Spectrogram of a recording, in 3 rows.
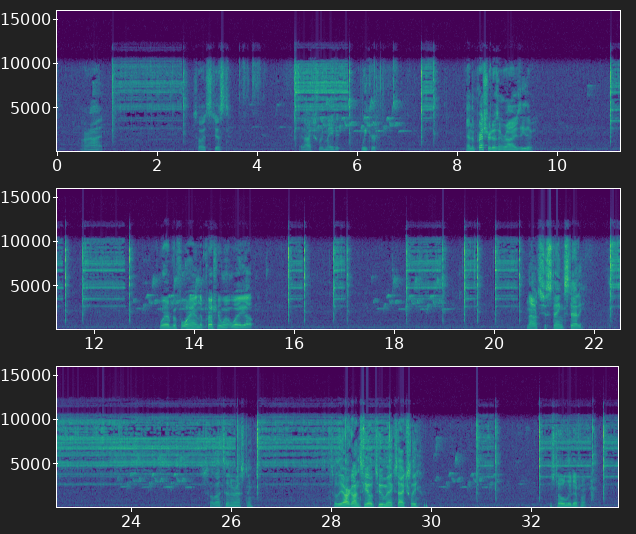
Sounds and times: Speech: 0.5 - 1.0, 2.8 - 3.5, 4.8 - 6.4, 8.2 - 9.6, 13.3 - 15.2, 20.7 - 21.8, 25.5 - 26.5, 28.0 - 30.0, 32.4 - 33.2
Bird vocalization, bird call, bird song: 3.8 - 7.1, 12.8 - 14.2, 17.5 - 19.2, 23.7 - 25.3, 30.0 - 32.0.

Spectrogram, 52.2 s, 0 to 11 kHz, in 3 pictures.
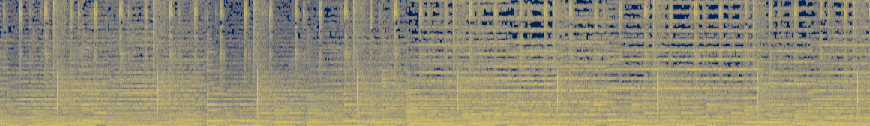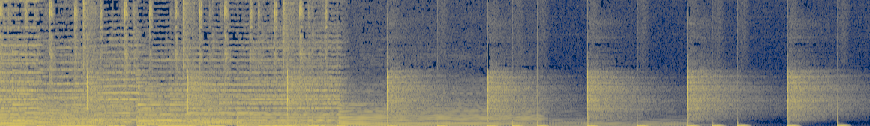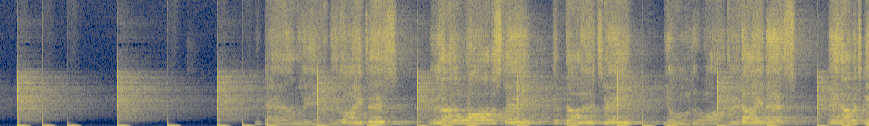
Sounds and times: Synthesizer: 0.0 - 31.3, 39.9 - 52.1
Electronic music: 0.0 - 31.9, 39.8 - 52.1
Background music: 0.0 - 32.4, 39.2 - 52.1.

